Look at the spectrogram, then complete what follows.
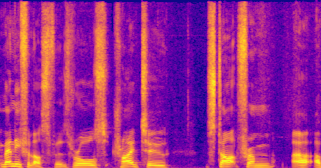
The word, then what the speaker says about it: Rawls: American philosopher called John Rawls i'll spell that for you because it sounds like rules but it's our a wls you all know him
